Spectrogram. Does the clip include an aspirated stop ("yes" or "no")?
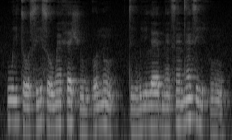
no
